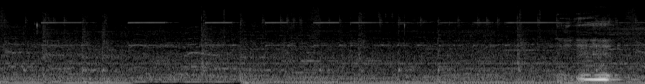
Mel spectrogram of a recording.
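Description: Quiet background music over a low electrical hum from a coil-driven hair clipper. About a second in, the hum cuts out for roughly a second as the power cord is flexed: an intermittent connection from a broken wire at a bend in the cord.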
